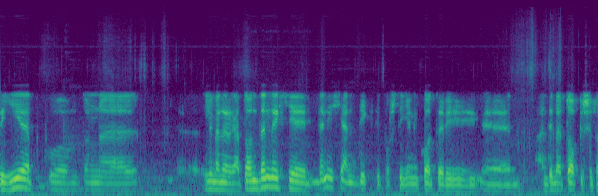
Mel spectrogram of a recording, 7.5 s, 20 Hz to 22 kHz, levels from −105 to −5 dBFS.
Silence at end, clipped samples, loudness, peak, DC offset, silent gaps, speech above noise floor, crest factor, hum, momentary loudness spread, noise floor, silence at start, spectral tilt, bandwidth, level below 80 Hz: 0 s; under 0.1%; -35 LUFS; -16 dBFS; under 0.1%; none; 20 dB; 20 dB; none; 13 LU; -54 dBFS; 0 s; -6.5 dB/octave; 11 kHz; -58 dBFS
